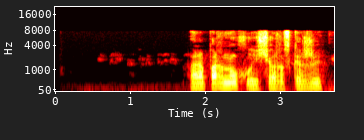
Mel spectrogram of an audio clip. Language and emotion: Russian, neutral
